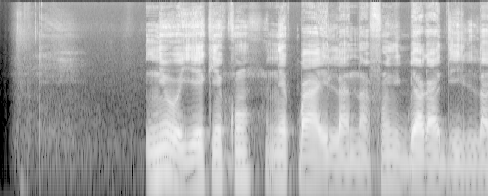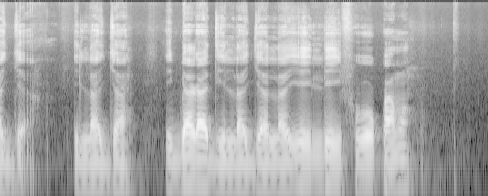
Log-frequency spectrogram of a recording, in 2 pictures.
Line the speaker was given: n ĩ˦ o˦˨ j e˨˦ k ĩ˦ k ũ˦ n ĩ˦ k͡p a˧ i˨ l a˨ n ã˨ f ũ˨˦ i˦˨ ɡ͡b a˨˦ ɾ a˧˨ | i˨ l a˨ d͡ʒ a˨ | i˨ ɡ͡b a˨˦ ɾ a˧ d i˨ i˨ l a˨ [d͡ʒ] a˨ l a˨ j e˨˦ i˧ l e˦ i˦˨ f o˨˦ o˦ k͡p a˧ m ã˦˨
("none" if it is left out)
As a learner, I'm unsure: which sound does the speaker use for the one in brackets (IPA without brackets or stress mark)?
d͡ʒ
